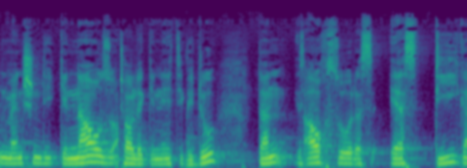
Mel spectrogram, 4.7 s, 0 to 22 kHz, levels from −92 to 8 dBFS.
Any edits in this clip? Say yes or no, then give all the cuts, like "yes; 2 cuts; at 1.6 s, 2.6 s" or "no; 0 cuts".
yes; 3 cuts; at 1.2 s, 1.9 s, 3.0 s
